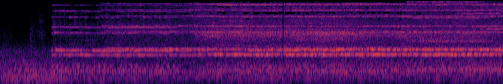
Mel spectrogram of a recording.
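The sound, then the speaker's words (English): Several payphones ring at once, their bells overlapping into a loud, continuous metallic jangle that starts abruptly after a brief quiet moment and keeps going without pause. No voices. From the opening scene of the film The Omega Man, where Charlton Heston, alone in a downtown Los Angeles intersection, imagines all the payphones ringing. “My favorite scene in The Omega Man is right at the very beginning when Heston, standing alone in a big intersection in downtown Los Angeles, imagines that all the payphones start ringing.”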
